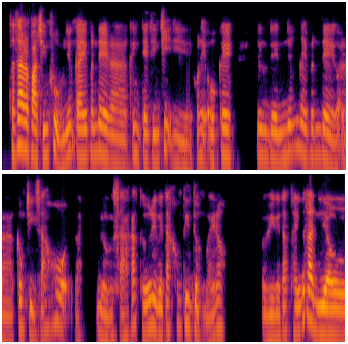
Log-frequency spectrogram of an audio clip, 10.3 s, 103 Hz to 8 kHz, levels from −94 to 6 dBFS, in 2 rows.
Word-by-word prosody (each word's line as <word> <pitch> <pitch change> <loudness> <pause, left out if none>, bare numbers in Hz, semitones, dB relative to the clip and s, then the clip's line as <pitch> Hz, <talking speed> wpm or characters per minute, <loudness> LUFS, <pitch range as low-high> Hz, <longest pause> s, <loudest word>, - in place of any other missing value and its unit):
Thật - - +2
ra 195 +1 +10
là 180 - +7
vào 160 -3 +7
Chính 150 +1 +3
phủ - - +3
những 160 +3 -1
cái 150 0 +4
vấn 155 +1 -5
đề 155 -3 +4
là 120 -3 -3
kinh 155 -2 -7
tế 135 - 0
chính 130 0 -3
trị - - -1
thì 110 -4 -7
có 145 - -8
thể - - -3
ô 130 0 -3
kê, 150 -2 +2 0.4
nhưng 150 -2 -4
đến 140 0 -1
những 165 +4 -4
cái 160 -3 -2
vấn 150 0 -7
đề, 135 -6 +1
gọi - - -5
là, 100 -1 -7
công 150 - -1
trình 255 - +1
xã - - -2
hội 440 0 -2
này, - - -15 0.2
đường 110 -6 -6
sá 110 +1 -2
các 165 +1 -2
thứ 135 - 0
thì 155 - +3
người 130 -2 -1
ta 145 - +1
không 155 - -12
tin 165 -3 -2
tưởng - - -2
mấy - - -6
đâu. - - -4 0.6
Bởi 105 - -8
vì 105 - -2
người 110 0 -3
ta 135 +1 -2
thấy 130 -1 -2
rất 195 - +1
là 190 - +10
nhiều 130 -4 +5
145 Hz, 310 wpm, -24 LUFS, 130-155 Hz, 0.6 s, ra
